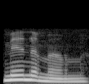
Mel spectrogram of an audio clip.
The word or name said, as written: minimum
